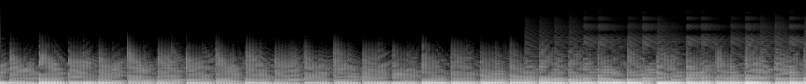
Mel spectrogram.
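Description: Background electronic music with a steady synthesizer beat and a strong bass pulse; a crisp high layer of ticks joins about five seconds in.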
